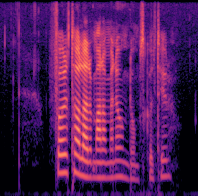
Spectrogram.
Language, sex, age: Swedish, female, 32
